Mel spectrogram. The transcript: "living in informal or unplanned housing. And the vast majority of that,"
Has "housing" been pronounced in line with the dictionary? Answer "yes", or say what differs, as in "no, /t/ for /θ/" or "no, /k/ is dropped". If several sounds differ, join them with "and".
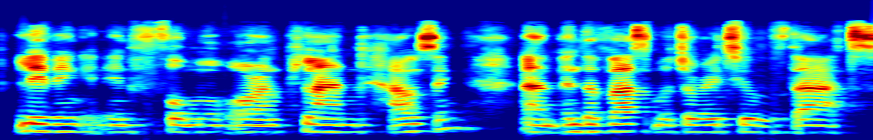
yes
